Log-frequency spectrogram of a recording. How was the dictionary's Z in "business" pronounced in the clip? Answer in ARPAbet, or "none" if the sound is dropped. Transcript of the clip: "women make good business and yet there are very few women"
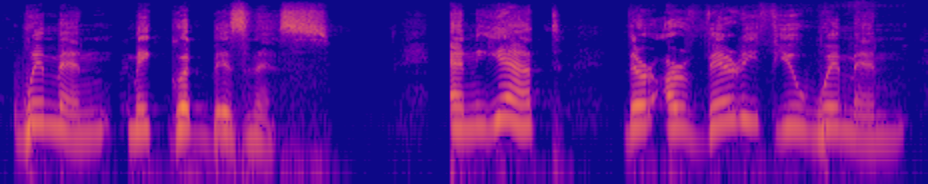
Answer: Z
